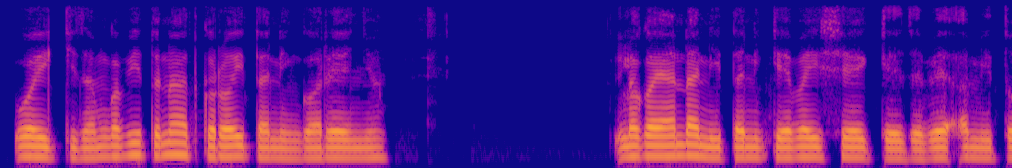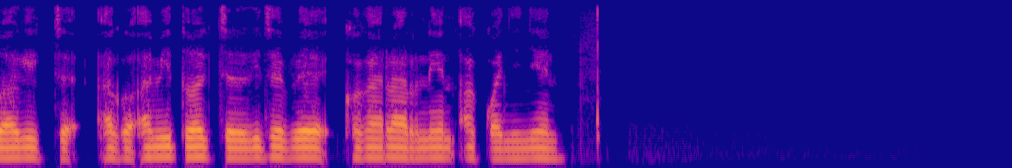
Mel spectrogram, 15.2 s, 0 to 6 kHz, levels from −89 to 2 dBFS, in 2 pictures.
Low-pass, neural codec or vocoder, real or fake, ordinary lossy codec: 5.4 kHz; none; real; none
